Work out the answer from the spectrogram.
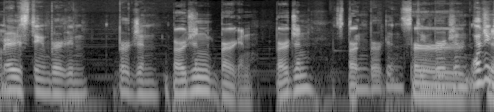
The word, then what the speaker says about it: Steenburgen: Mary Steenburgen. Steenburgen? I think it's J. I think it's a soft G.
